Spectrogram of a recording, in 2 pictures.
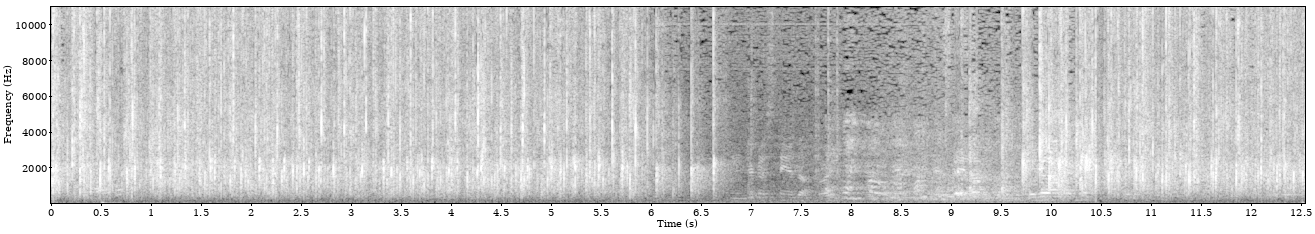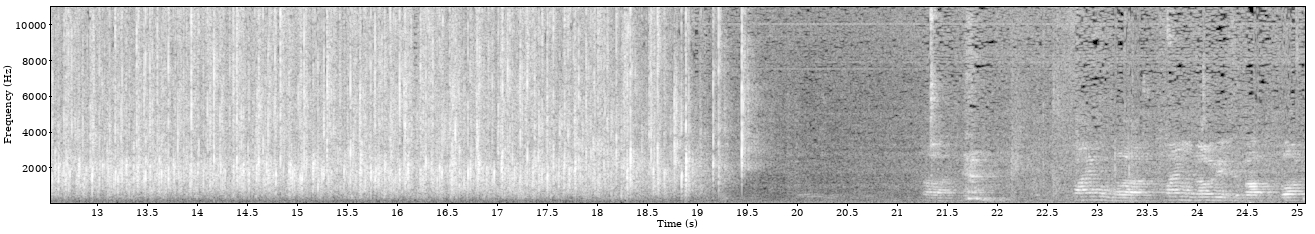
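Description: An audience applauding in a hall for about twenty seconds, dense sustained clapping that fades out, then a pause and some chatter resuming.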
